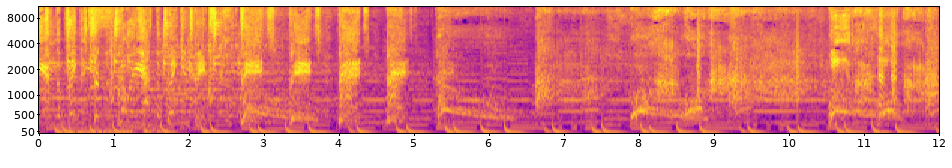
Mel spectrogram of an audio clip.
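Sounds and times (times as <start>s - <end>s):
gliding high melody line: 0.0s - 4.8s
deep bass notes dropping in pitch: 0.0s - 7.1s
hip-hop beat: 0.0s - 12.0s.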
